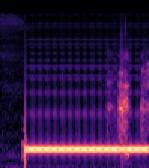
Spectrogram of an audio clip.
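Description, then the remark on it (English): A telephone dial tone starts abruptly after a short moment of quiet and holds as one loud, steady, unbroken low hum, with faint voices murmuring beneath it toward the end. “Oh, you're calling?”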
